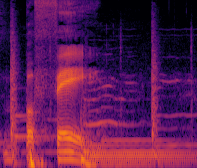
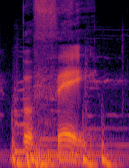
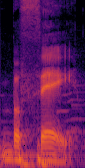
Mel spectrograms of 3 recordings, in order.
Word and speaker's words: buffet: okay number nine is buffet buffet now even though this word has a t we don't pronounce it buffet the definition is a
